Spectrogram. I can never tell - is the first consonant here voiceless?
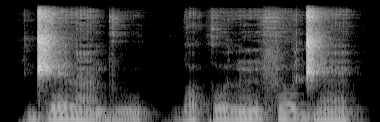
no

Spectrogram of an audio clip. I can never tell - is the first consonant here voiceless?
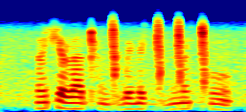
yes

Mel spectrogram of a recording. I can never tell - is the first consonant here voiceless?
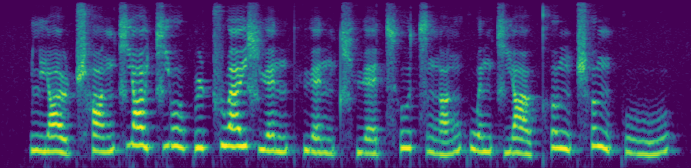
no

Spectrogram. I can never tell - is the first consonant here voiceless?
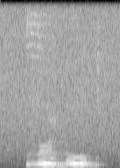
no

